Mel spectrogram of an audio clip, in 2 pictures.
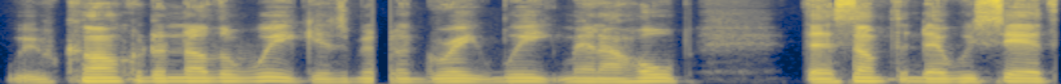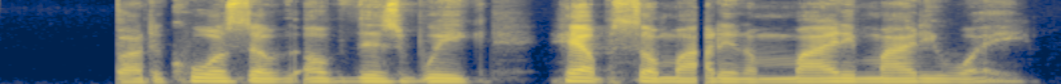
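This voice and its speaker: A man with a mid-pitched voice, recorded very dry. He hosts a radio show in casual banter and often repeats a phrase to drive it home. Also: flat delivery, brisk, dry recording.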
